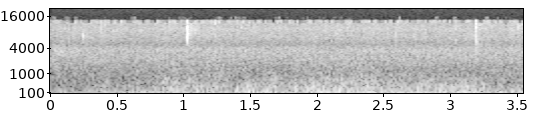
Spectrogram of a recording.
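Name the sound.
heavy rain falling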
